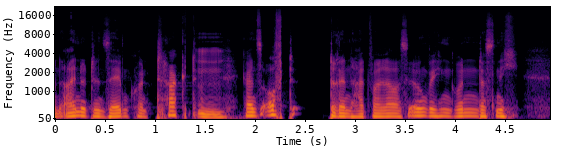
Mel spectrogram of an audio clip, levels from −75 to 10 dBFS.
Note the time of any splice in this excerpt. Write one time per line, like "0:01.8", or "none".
none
